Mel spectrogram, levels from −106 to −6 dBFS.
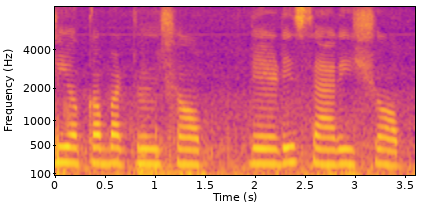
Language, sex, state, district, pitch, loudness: Telugu, female, Telangana, Hyderabad, 215 Hz, -18 LUFS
